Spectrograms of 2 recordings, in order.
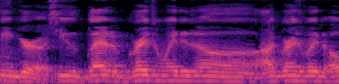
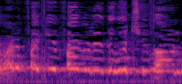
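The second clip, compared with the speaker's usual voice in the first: much higher, laughing disbelief at her; incredulous high squeal; much faster than usual. Retold or imitated. Teller to girl baiting a mental man, laughing high disbelief. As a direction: squeal it like you can't believe her nerve. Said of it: "I started telling, like".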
